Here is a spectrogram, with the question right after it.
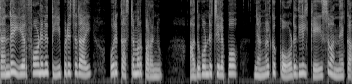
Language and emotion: Malayalam, fearful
